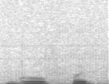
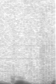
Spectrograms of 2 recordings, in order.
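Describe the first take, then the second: First: गोपत with o and a; wrong form. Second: गुप्त with u and joined pt; correct form. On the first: Teacher showing learners the mistake, गोपत as go-pat. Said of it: "ने". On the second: Teacher giving the correction, गुप्त in one beat. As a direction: say गुप्त as gupt. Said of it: "होता है". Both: Shown as a demonstration.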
